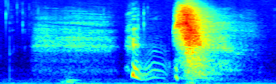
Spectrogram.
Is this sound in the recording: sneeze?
yes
